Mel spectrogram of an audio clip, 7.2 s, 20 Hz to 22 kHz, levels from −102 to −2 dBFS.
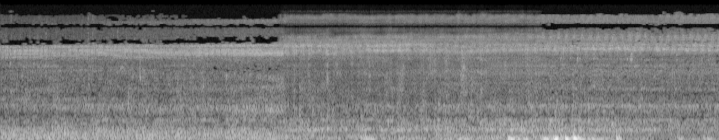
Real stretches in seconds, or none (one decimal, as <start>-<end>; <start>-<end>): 0.0-2.8; 5.4-7.2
